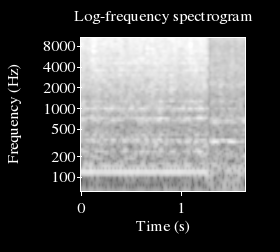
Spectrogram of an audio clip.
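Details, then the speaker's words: Kenmore super-capacity washer on heavy duty, spin cycle at full speed after rinse; smooth, steady low whir with no knocking, rubbing or wobble; normal spin cycle. "now we're on to the spin cycle we're spinning full speed you see it's nice smooth operation sounds great"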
